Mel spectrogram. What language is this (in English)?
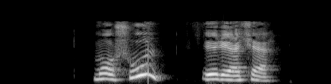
Mari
